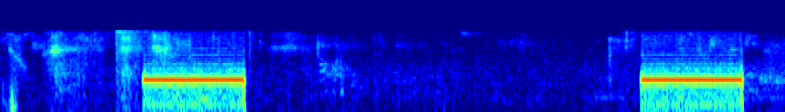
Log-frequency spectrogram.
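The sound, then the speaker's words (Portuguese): Ringback tone of an outgoing telephone call to a client: two long, steady, identical beeps, each about a second, separated by several seconds of silence, with brief faint voices at the start. “Vamos ver se eu tô ligando pros clientes aqui.”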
